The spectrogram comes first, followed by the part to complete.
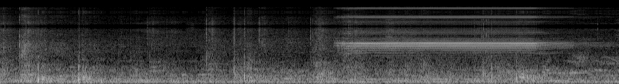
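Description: Arena buzzer sounding one steady, high electronic tone for about two seconds, starting just past the middle, over the knocks of sticks and ball and players' voices on the rink.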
